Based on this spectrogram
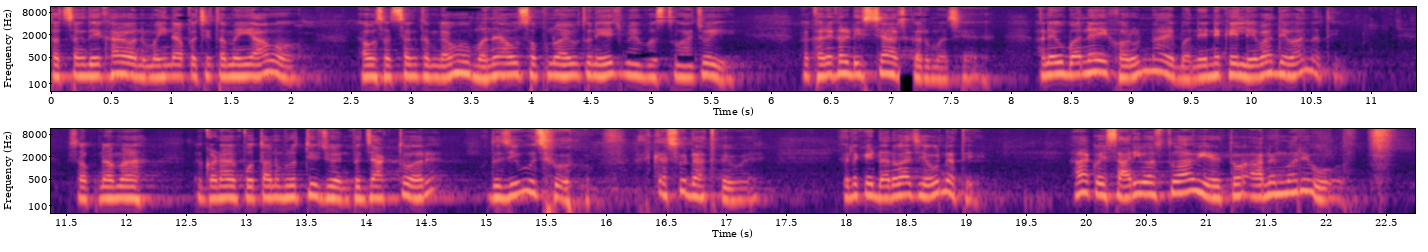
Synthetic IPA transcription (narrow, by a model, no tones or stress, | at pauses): sət̪səŋɡd̪ekʰajoneməɦinapət͡ʃʰit̪əmeĩaʋo | aʋũsət̪sə̃ŋɡ̚t̪əmnaʋũɦoməneaʋũsəpnuajũt̪ʰoneed͡ʒmẽʋəst̪uad͡ʒoi | mə̃kʰəɾekʰəɾɖɪst͡ʃaɾd͡ʒkəɾmãt͡ʃʰe | əneeʋũbəneikʰəɾunːaebəneːnekəileʋad̪eʋanət̪ʰi | səpnamãɡʱəɽ̃ãpot̪anũmɾʊt̪jud͡ʒoenpəd͡ʒak̚t̪oəɾẽt̪od͡ʒeʋũt͡ʃʰũ | kəʃũnat̪ʰəjũɦj | elekəiɖəɾʋad͡ʒeʋũnət̪ʰi | ɦakoisaɾiʋəst̪uaʋiet̪oanə̃nd̪mãɾeʋũ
